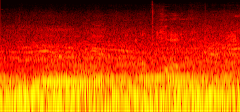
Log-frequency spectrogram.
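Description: Tuk-tuk engine running with a steady low rumble, heard from the open passenger cab amid street traffic.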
